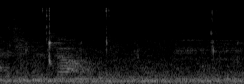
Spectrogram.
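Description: A person chewing a bite of croissant topped with crystallized hot honey, with a couple of small mouth clicks about half a second and a second in.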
